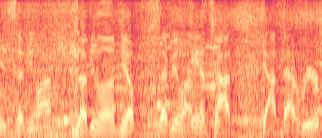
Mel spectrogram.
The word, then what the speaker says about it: Zebulon: Number 2, Zebulon. How do you say it? Zebulon? Zebulon, yep.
